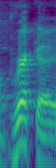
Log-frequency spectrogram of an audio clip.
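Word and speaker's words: Billerica: suburb of Boston man oh bricka is how we pronounce it um although the new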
